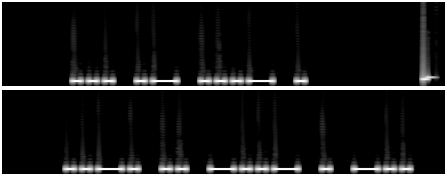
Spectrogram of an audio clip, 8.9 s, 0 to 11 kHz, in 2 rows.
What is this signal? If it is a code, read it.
Morse code, heard as a keyed tone, about 15 wpm, 700 Hz. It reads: SAVE FIXED
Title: Sentences from Top 1100 Words - New Word Drill - 15wpm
